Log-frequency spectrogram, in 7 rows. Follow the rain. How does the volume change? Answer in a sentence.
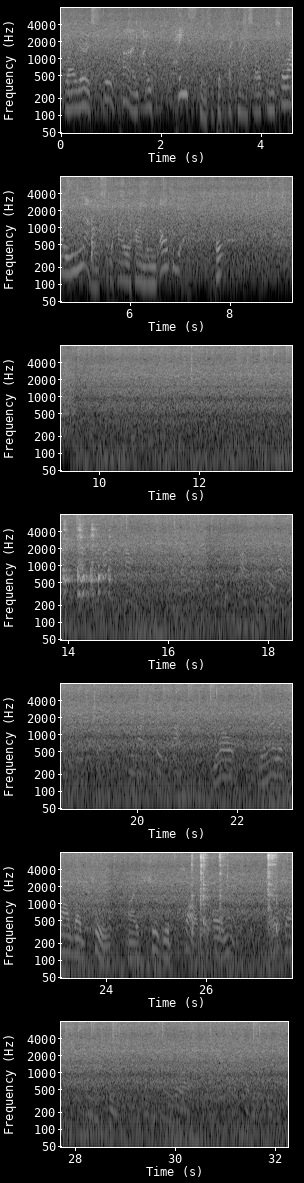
The loudness of the rain stays about the same.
